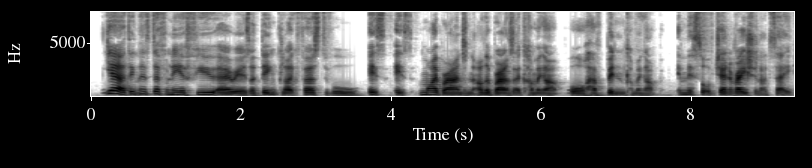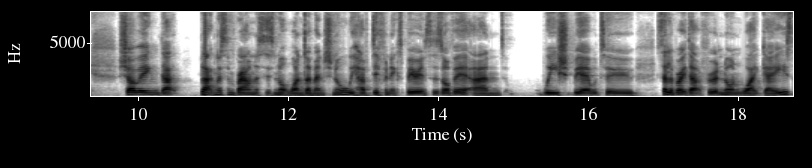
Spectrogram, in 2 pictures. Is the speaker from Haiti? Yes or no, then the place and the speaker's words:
no; London, United Kingdom; I was born in London, but my mum's Indian and my dad's Nigerian and my stepdad is Jamaican.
